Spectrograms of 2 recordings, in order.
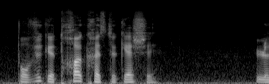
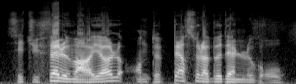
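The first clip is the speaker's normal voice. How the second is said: loud, menacing threat; nasty tone; 7 dB louder than usual. Acted. Thug threatening Ventru, loud and nasty. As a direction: growl the threat at the fat man. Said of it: "sur un ton mauvais".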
